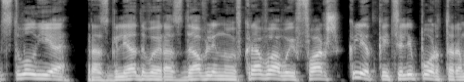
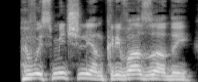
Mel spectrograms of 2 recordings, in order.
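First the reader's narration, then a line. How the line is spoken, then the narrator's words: Scoffing snort. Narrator (Russian): хмыкнул я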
